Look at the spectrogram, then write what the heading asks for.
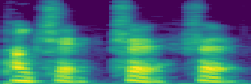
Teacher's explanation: we would have a light final syllable because that final syllable is actually a syllabic consonant. And so there's nothing in coda.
